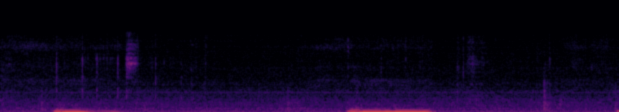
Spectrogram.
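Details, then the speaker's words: Snoring heard in the background during a craft recording, attributed to someone. "celui-là vous entendez le ronflement de de"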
